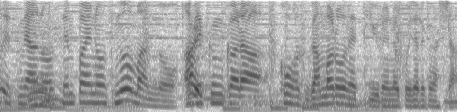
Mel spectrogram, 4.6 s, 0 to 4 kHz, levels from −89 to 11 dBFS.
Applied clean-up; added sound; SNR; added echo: none; none; none; none.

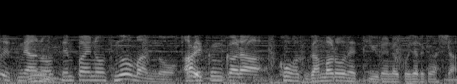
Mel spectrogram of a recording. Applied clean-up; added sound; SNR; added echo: none; Chatter; 13 dB; none.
